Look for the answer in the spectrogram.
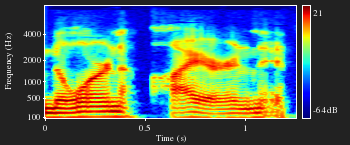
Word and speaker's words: Norn Iron: I've lived in Norn Iron.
